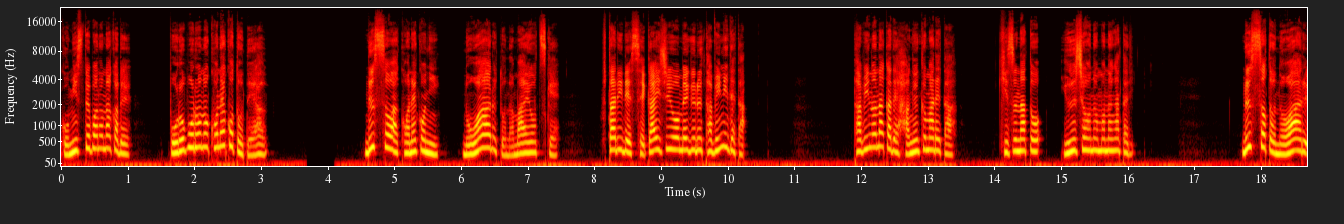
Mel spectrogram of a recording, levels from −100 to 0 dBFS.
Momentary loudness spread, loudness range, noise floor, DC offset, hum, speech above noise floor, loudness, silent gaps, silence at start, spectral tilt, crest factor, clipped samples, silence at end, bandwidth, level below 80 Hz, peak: 10 LU; 3 LU; -64 dBFS; under 0.1%; none; 35 dB; -30 LUFS; 3.68-4.09 s; 0 s; -4 dB/octave; 18 dB; under 0.1%; 0 s; 18.5 kHz; -64 dBFS; -14 dBFS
